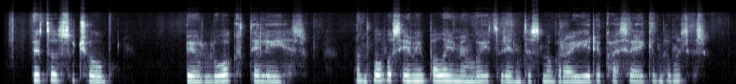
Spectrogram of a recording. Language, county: Lithuanian, Marijampolė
